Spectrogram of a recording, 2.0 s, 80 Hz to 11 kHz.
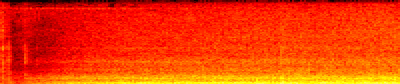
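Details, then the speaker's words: Turbo NB1 Mazda Miata with freshly refilled AC: the cabin blower fan under the passenger side is very loud, louder with the engine and AC on. Steady loud airy roar building over half a second; debris in the blower fan. "you can hear it's very loud, and it gets even louder whenever the AC is actually on, like the car is on, the AC is on, and I need to fix that."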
